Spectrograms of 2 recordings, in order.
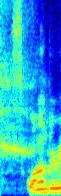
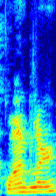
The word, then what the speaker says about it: squander: You said I was squandler. It's like Squander it. you put an L in there.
